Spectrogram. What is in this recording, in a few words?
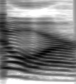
"door", female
